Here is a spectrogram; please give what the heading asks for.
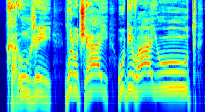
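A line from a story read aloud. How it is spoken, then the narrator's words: Hysterical yell. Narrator (Russian): истерично заорал Шлема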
